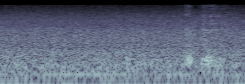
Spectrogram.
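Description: Steady, even background hiss with no distinct event, a brief voice just before the end.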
